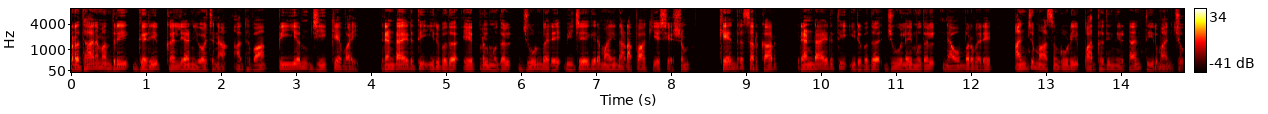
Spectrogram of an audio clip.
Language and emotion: Malayalam, neutral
